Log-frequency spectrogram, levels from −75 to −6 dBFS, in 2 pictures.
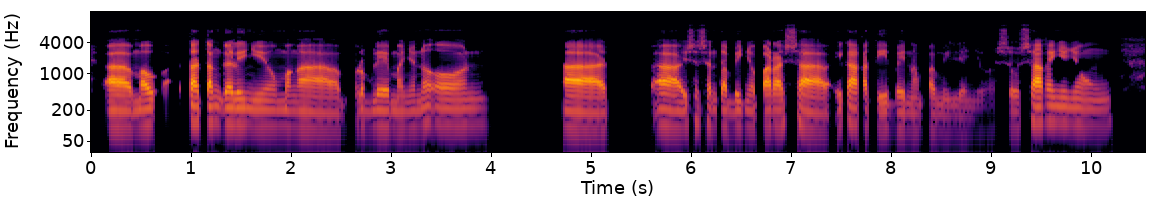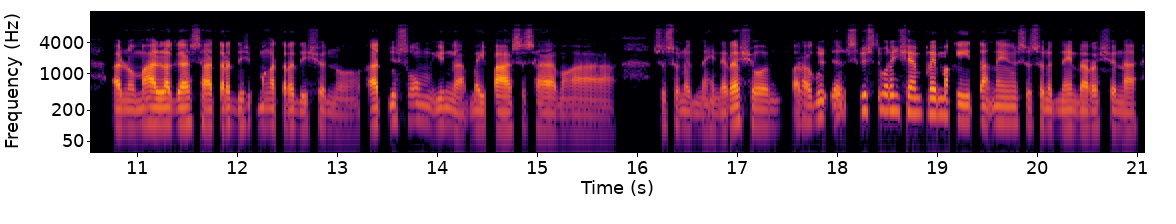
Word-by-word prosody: ah, 100 -1 +6
mawa 105 +2 +2 0.3
tatanggalin 110 -2 +3
nyo 105 0 -2
yung 100 - -12
mga 95 0 0 0.5
problema 100 -1 -3
nyo 100 +1 -7
noon 110 -1 -2 0.9
at, 90 -2 +6 0.5
ah, 105 -2 +5
isasantabi 100 -2 -4
nyo 95 -2 -7
para 100 0 +4
sa - - +3
ikakatibay 90 -1 0
ng 85 0 -11
pamilya 80 -1 -11
nyo. 75 0 -24
So, 95 - -9
sakin, 120 0 +4
'yon 115 -1 -4
yung 105 0 -7 0.7
ano, 105 -1 +2
mahalaga 110 0 +6
sa 105 - +2
tradisyo 105 -1 -1
mga 110 -1 -2
tradisyon, 100 -2 -3
'no, 80 -1 -12
at - - +5
gusto 130 0 -5
kong, 125 -3 -8
'yon 110 -1 -4
nga, 85 - 0
maipasa 95 -1 +2
sa 90 -1 0
mga 80 -2 -6 0.4
susunod 95 -2 -6
na 85 - -8
henerasyon 105 +2 0
para - - -2
gu - - -2 0.4
gusto 200 -1 -2
mo - - +3
rin 195 - -1
syempre 175 -2 +3
makita 135 -5 +1
na 120 - -2
yung 115 -1 -4
susunod 105 -1 -4
na 100 0 +1
henerasyon 95 0 -2
na 90 - +1
100 Hz, 155 wpm, -27 LUFS, 95-110 Hz, 0.9 s, ah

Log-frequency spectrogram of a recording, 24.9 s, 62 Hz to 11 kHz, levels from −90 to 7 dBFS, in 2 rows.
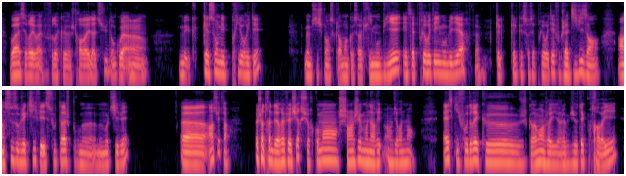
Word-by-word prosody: Ouais, 130 0 +4
c'est 120 - -5
vrai, 120 0 +4
ouais, 115 -1 -2
f 120 - -15
faudrait 115 -3 -5
que 110 -2 -6
je 110 - -12
travaille 115 -1 +1
là-dessus 115 +7 -4
donc 125 -5 -7
ouais 120 - +6
un 120 -3 -2 0.6
mais 120 -4 -4
que - - -13
quelles 145 - +3
sont 150 +3 0
mes 135 -2 0
priorités? 130 0 -4 0.8
Même 120 -2 -1
si 115 0 -7
je - - -4
pense 115 -2 -5
clairement 115 +2 -3
que 105 - -8
ça 105 - -4
va - - -1
être - - -10
l'immobilier 120 +7 +3
et 125 0 -1
cette 120 -1 -1
priorité 140 -1 +1
immobilière, 130 +1 +1
enfin, 105 - -11 0.3
quel 120 0 -2
quelque 125 -1 -7
soit 120 0 -8
cette 125 -1 -8
priorité. 120 +1 -2
Il - - -7
faut 135 -3 -13
que 125 - -5
la 120 - +5
divise 130 +3 -2
en 115 +1 -1 0.4
en 120 0 +4
sous-objectif 140 0 -2
et 115 0 +5
sous-tâche 135 +4 +1
pour 120 -2 -15
me 115 -2 -4
me 115 0 -5
motiver. 120 +2 -3 1.0
Heu, 120 -2 +7
ensuite - - 0
enfin, - - -1
là, - - -27 0.5
je - - +6
suis - - +7
en - - +5
train - - +1
de 130 -2 +4
réfléchir 135 +1 +4
sur 125 0 -2
comment 145 +1 +2
changer 135 +2 +1
mon 135 -2 +1
ari 125 0 +1
environnement. 130 +1 -3 0.5
Est-ce 150 +2 +3
qu'il 130 - -5
faudrait 135 +1 +3
que 130 -2 +1
j 120 +1 -8
carrément, 125 +3 +2
j'aille 115 -2 0
à 110 - -3
la 115 - -2
bibliothèque 120 +2 -2
pour - - -17
travailler? 125 - 0
125 Hz, 195 wpm, -24 LUFS, 120-135 Hz, 1.0 s, Heu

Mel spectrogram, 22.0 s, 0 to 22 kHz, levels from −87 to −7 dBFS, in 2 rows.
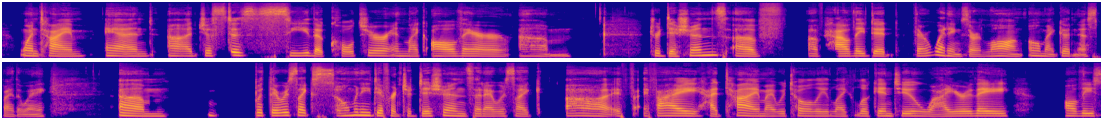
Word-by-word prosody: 1 180 -3 -1
time, 155 -1 +3 0.2
and, 160 -3 0
uh, 165 -1 0
just 180 -1 +1
to - - +7
s 205 -1 +3
see 185 -2 +4
the 175 - +1
culture 175 +3 -2
and, 165 -1 -5
like, 155 -1 -5
all 160 0 +2
their, 150 -3 -1
um, 145 - -8 0.8
traditions 190 +6 +3
of 155 -2 -1 0.2
of 160 -2 -5
how 160 0 +6
they 170 0 +1
did 160 -2 +2 0.3
their 165 0 -3
weddings 170 - -2
are 140 -2 -2
long. 150 -2 -1
Oh 180 -1 -3
my 150 -4 -6
goodness, 160 +4 -4
by 140 - -7
the 130 - -13
way, 135 +4 -8 0.7
um, 175 -5 +4
m 155 0 -11 0.9
but 200 -2 -2
there 190 0 +2
was, 205 0 +3
like, 200 -2 +2
so 180 +1 +4
many 210 0 0
different 180 -3 0
traditions 165 +1 +1
that 160 -1 -3
I 150 - 0
was, 160 +1 -1
like, 155 0 -4 0.2
"Ah, 175 -3 0
if - - -5 0.2
if 170 - -6
I 175 -2 +4
had 150 -1 +1
time, 170 -5 +4
I 155 - -3
would 160 0 -11
totally, 160 -3 -4
like, 150 -1 -9
look 165 0 -6
into 165 0 +1
why 150 -1 -4
are 165 +1 -1
they 170 0 +4 0.6
all 175 -1 -1
these 170 0 -2
165 Hz, 170 wpm, -25 LUFS, 155-175 Hz, 0.9 s, to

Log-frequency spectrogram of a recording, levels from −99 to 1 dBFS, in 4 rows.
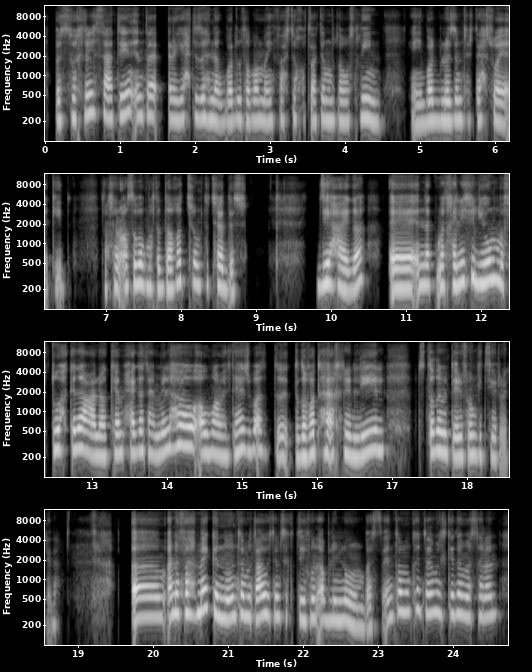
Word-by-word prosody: بس 205 +1 -5
في 225 - -3
خلال 255 +4 -3
ساعتين 245 0 -1
أنت 240 -2 -3
ريّحت 215 +2 -5
ذهنك 215 -3 -2
برضه، 195 +3 -4
طبعًا 205 0 -3
ما 205 -2 -5
ينفعش 205 +1 -9
تاخد 225 0 -12
ساعتين 215 +1 -5
متواصلين، 205 0 -5 0.4
يعني 180 - -6
برضه 205 +2 -2
لازم 210 +1 -1
ترتاح 210 +1 -9
شوية 200 -3 -2
أكيد، - - -13 0.5
عشان 220 -2 -2
أعصابك 240 +1 +1
ما 215 - -3
تِضغطش 210 +6 -1
وما 240 -2 0
تتشدِّش. 220 -6 -3 1.0
دي 245 +3 +5
حاجة 215 +3 +2 0.3
آآ 205 0 +6
إنَّك 235 0 0
ما 230 - +3
تخليش 240 +4 +1
اليوم 270 +1 +4
مفتوح 255 +2 0
كده 270 +1 +4
على 215 -4 +3
كام 225 +2 0
حاجة 235 +1 0
تعملها، 255 +6 +2
و 290 - +7
أو 230 -3 +2
ما 235 0 0
عملتهاش 225 +4 -2
بقى 260 +1 0
ت - - -8
تضغطها 205 +4 +1
آخر 230 - -3
الليل، 235 +5 0 0.4
تستخدم 245 +1 +2
التليفون 215 -1 0
كتير 210 -2 -8
وكده. 205 0 -15 1.0
آآ 270 0 +5
أنا 275 +4 +6
فاهماك 310 +3 +3
إن 265 -3 +3
أنت 270 +4 +1
متعود 275 +1 +3
تمسك 275 -1 -4
التليفون 250 +1 -3
قبل 240 0 -1
النوم، 225 -6 -2
بس 185 +2 -8
أنت 265 +7 -5
ممكن 320 +1 -2
تعمل 310 -1 -1
كده 295 0 -1
مثلًا، 275 +1 -4
235 Hz, 165 wpm, -24 LUFS, 210-265 Hz, 1.0 s, و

